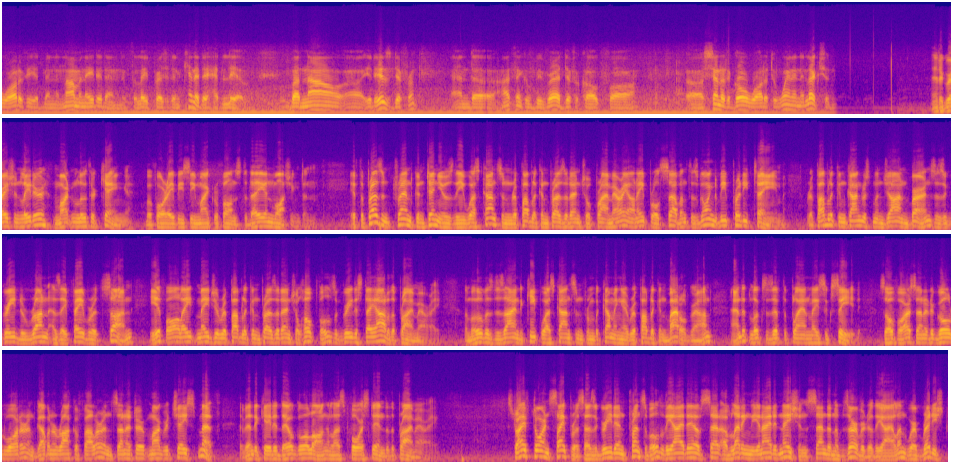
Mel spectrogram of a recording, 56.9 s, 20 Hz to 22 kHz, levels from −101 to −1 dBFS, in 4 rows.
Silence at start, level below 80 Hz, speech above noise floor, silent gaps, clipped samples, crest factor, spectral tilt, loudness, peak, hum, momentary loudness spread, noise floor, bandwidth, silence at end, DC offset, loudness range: 0 s; -40 dBFS; 34 dB; none; under 0.1%; 18 dB; -6 dB/octave; -20 LUFS; -2 dBFS; none; 10 LU; -55 dBFS; 13 kHz; 0.1 s; under 0.1%; 4 LU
